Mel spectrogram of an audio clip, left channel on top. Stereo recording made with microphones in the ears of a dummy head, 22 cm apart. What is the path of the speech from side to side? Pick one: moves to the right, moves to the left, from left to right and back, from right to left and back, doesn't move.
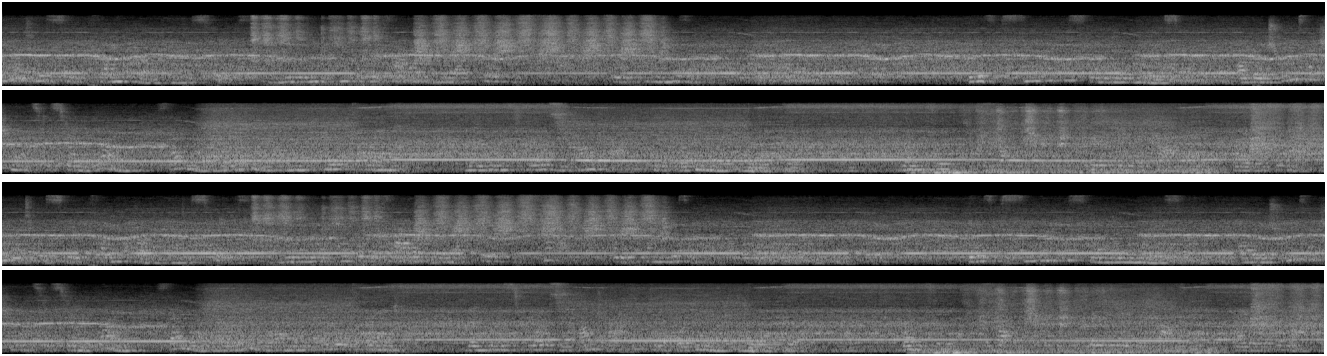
from right to left and back.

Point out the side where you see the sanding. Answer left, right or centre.
left.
